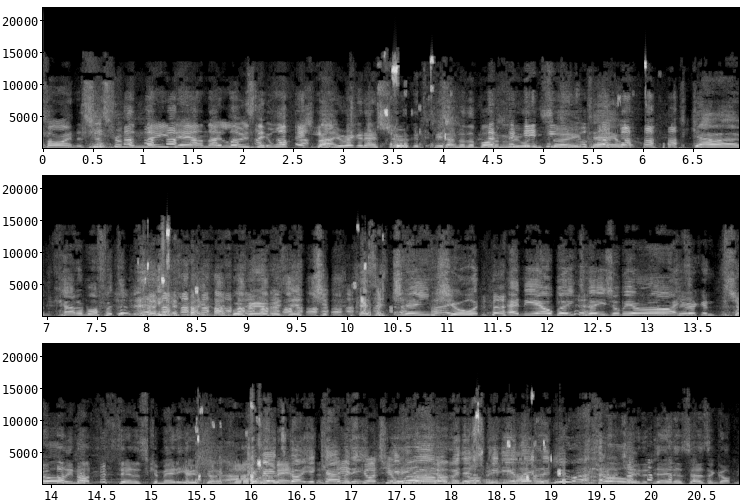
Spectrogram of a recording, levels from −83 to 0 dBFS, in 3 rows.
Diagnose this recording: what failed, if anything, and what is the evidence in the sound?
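MP2 compression runs through the whole clip. The sound is dull, with a gurgling, granular texture and upper bands flickering in and out. That is the codec stage, likely MPEG Layer II at a low rate, fitting about 80 kbps, starving sub-bands of bits.

DAB burbling appears at 3.32–4.13, 5.61–6.31, 7.90–8.53, 10.04–10.45, 15.25–16.09 and 18.22–19.23 s, as short blips of noise. At the reception stage, bit errors around half to one percent slipped past error correction, corrupting samples so noise lands in single sub-bands.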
